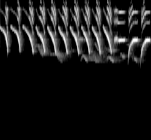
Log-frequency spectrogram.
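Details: Canary song used as a lure to provoke other canaries into singing: a run of rapid descending whistled sweeps about four a second, then higher rising upslurred notes near the end.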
